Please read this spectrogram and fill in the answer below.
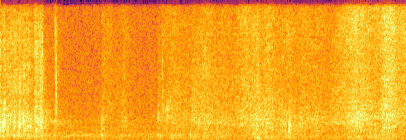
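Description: Faint rustling and soft handling noise of hands rummaging inside a quilted fabric tote bag.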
